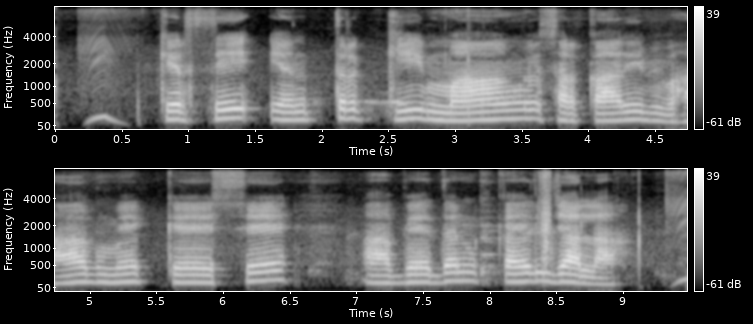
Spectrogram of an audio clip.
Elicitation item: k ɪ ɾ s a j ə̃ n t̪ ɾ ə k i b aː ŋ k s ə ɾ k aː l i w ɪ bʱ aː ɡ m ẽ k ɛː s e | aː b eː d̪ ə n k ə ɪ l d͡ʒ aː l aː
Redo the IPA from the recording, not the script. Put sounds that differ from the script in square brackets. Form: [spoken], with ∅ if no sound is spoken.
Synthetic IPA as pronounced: k ɪ ɾ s [i] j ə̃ n t̪ ɾ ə k i [m] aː ŋ [ɡ] s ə ɾ k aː [ɾ] i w ɪ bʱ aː ɡ m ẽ k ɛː s e | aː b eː d̪ ə n k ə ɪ l d͡ʒ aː l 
